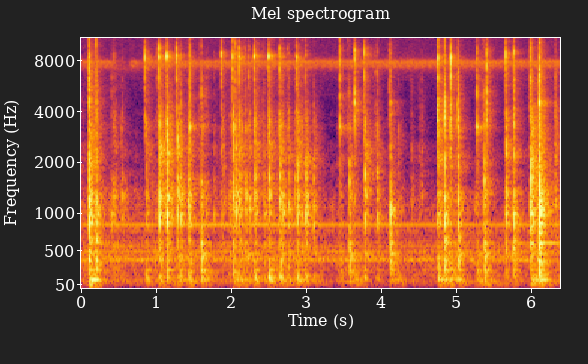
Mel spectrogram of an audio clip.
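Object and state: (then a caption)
Plastic mechanical keyboard. Fingertips of both hands type rapidly on the plastic keycaps of a full-size RGB mechanical gaming keyboard. Quick, crisp clacks come in bursts with short pauses, each one short and sharp with little ring. A faint steady high-pitched whine runs underneath throughout.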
